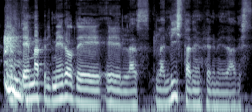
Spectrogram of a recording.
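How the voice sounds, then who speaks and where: A man's voice: lowish voice, expressive, measured pace. A man appearing as a geneticist guest on a TV interview, giving earnest, step-by-step explanations.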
